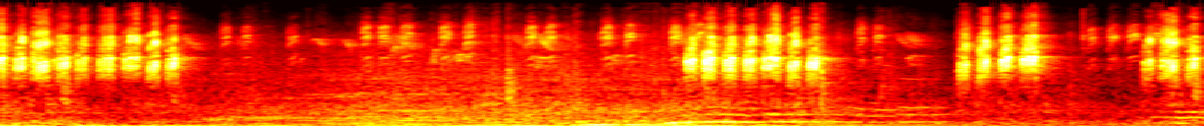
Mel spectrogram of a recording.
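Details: Kopi-kopi songbird rough-shot song used to train other songbirds: repeated bursts of quick, scratchy, high-pitched chirps several times a second, broken by quieter stretches with low murmuring sounds in the background.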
